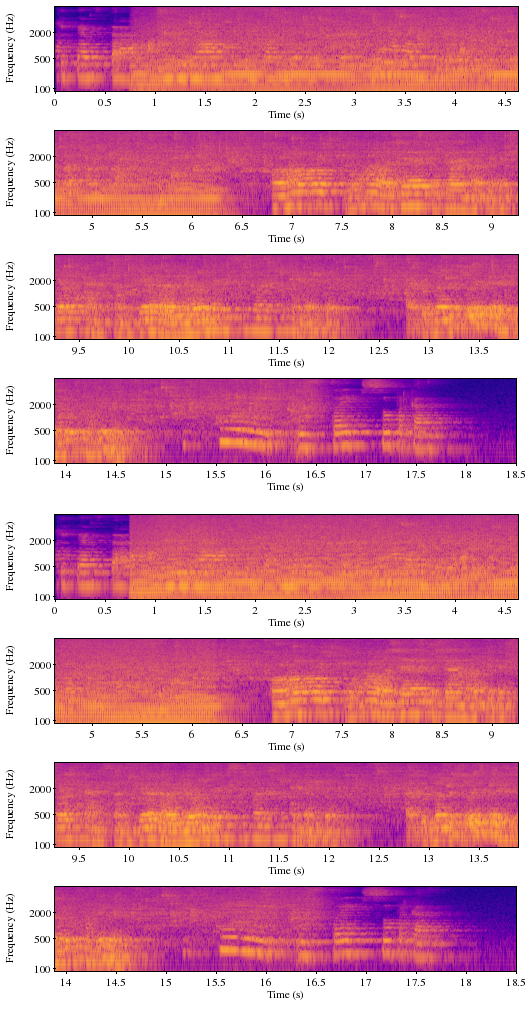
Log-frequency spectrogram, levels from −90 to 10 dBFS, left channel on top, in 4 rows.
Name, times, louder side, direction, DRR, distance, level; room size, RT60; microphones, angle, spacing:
voice 1, 0.0-5.9 15.2-15.3 15.5-17.6, left 1 dB, 25° left, 0 dB, 0.4 m, -23 dB
sound 1, 0.7-6.5, right 3 dB, 90° right, 0.5 m, -19 dB
sound 2, 1.0-16.5, left 1 dB, 65° left, 1.1 m, -27 dB
voice 2, 6.8-12.1 12.7-14.6, equal, 40° right, -6 dB, 1.5 m, -17 dB
5.9 x 2.4 x 3.4 m, 0.99 s
head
